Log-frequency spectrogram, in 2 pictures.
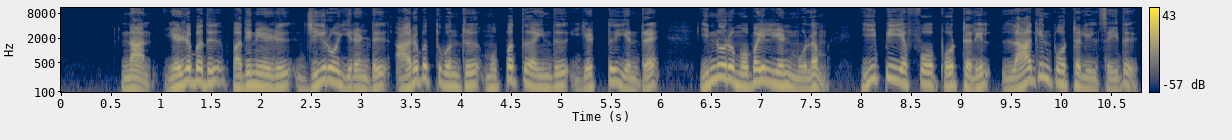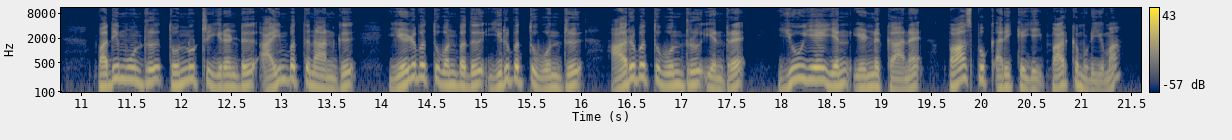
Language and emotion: Tamil, neutral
